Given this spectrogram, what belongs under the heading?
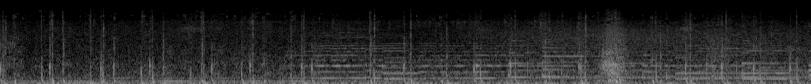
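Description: Horse hooves gallop in a steady clip-clop rhythm in The Witcher 3 video game, close and continuous under game music with tonal notes, plus a sharp swell near the end.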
